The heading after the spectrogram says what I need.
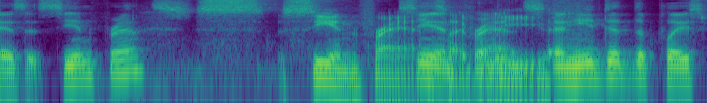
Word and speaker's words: Cianfrance: Cianfrance.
